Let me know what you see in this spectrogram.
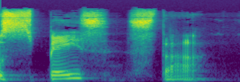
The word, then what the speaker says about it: Space Star: Also Space Star. Es mit Betonung auf Space.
